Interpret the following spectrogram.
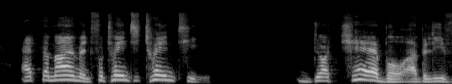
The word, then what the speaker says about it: Docebo: At the moment for 2020, Docebo, I believe it's pronounced, it's a cha, cha sound. Docebo is apparently, according to e-learning industry website, is the number one.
